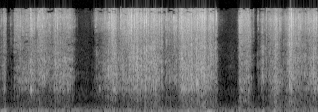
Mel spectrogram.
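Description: Fingertips crinkle and fold the thin petals of a blue tissue paper flower resting on black cloth, with the sound played in reverse. Bright, dense paper crinkling runs almost continuously, broken by two brief silences around one second and just before three seconds.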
